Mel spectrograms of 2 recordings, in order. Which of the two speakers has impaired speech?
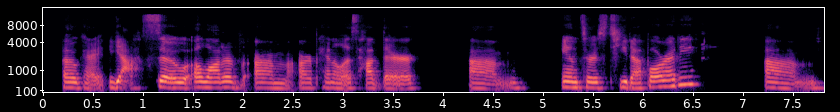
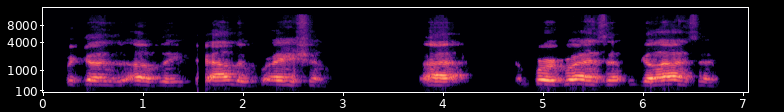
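The second: ALS; onset in hands and arms, tracheostomy.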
